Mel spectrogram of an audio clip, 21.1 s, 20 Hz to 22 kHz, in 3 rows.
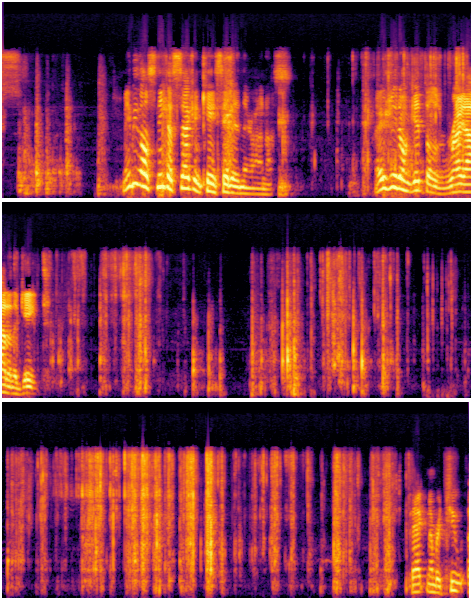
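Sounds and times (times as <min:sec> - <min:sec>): plastic wrapping tearing and crinkling: 0:05.2 - 0:09.5, 0:11.1 - 0:20.2.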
